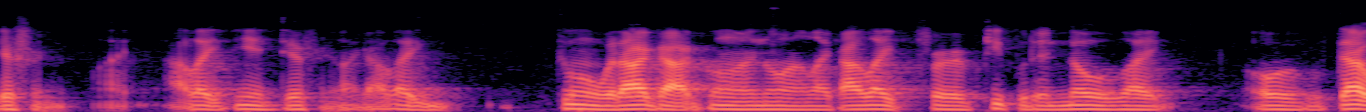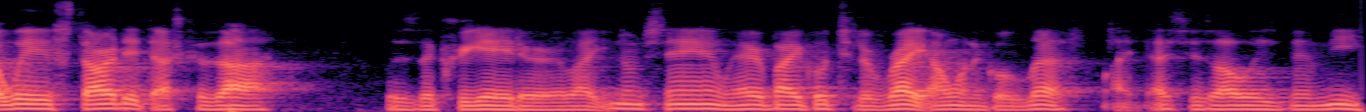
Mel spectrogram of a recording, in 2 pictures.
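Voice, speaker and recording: A man with an American accent speaks at a fairly low pitch in a monotone, flat intonation. His pace is fairly quick. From New Jersey. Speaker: rapper. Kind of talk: casual interview.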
